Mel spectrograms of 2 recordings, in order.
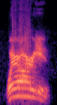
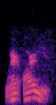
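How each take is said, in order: First: It is said in an angry, forceful tone. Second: It is said in a soft, gentle tone. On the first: The asker is angry and threatening. "He's not saying it angrily. He's not saying" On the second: The asker is politely seeking the other. "He's saying it uh, in a softer way"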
